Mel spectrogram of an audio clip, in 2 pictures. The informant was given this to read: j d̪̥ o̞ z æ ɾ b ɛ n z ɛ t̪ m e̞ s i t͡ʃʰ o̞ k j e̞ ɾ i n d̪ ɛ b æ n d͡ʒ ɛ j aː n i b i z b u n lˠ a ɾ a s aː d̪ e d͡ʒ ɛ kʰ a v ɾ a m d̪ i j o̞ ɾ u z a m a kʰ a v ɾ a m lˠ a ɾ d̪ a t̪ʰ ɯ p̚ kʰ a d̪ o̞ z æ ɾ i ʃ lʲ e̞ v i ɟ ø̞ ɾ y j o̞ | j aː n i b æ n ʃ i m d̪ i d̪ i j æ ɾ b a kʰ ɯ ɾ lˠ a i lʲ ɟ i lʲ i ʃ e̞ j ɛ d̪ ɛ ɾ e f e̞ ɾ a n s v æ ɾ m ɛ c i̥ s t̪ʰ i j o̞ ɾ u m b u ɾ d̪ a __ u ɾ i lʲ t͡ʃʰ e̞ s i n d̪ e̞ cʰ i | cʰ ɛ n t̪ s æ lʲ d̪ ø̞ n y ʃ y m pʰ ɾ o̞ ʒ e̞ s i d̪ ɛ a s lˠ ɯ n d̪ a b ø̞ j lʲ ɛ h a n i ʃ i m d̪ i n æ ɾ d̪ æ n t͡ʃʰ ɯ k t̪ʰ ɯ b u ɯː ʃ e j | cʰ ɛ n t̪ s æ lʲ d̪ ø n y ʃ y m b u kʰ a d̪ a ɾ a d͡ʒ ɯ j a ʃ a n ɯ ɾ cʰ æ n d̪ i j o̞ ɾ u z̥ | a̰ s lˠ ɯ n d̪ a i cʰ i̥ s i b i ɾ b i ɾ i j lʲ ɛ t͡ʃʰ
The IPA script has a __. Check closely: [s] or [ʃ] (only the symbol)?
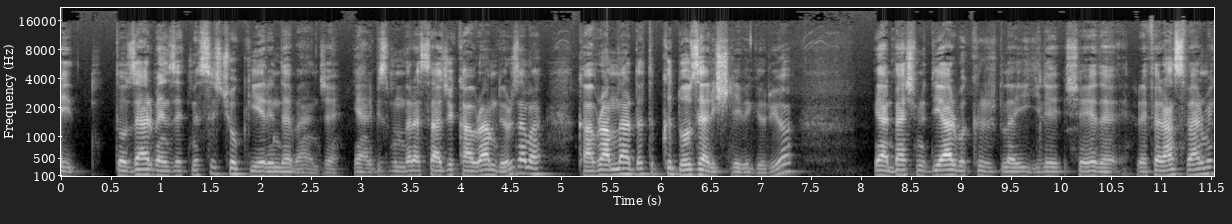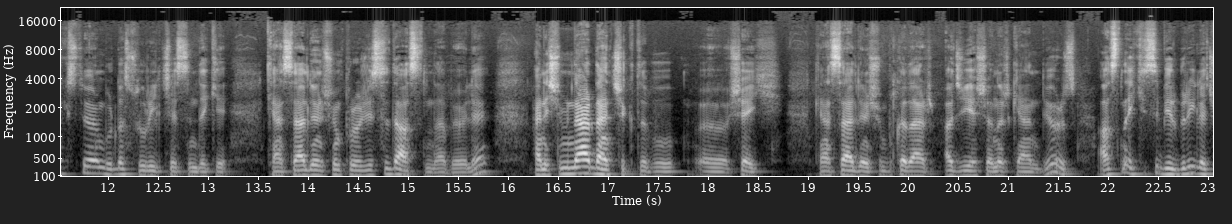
s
